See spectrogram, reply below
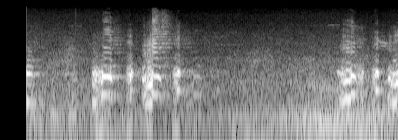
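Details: Moulting Canada geese on the South Pond at Midhurst, West Sussex, England: a burst of nasal honks from several birds, then a quieter gap with faint water and background noise before more honks.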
